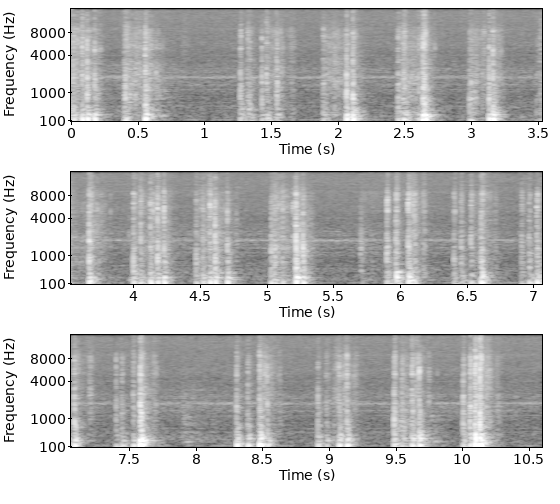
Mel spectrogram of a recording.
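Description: Fingertips of both hands tap quickly on the closed lid of a large, hollow black cardboard Adidas shoe box. Bursts of soft, dull, low thuds roll in uneven clusters, each hollow knock dying away almost instantly with no ring.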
